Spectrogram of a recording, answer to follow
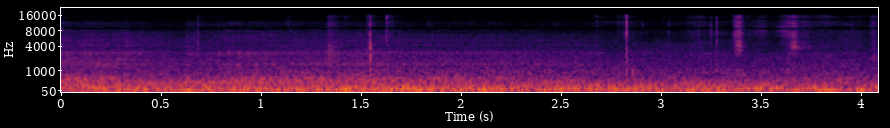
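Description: Steady low rumble of outdoor background noise, like distant road traffic, with a few faint ticks.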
